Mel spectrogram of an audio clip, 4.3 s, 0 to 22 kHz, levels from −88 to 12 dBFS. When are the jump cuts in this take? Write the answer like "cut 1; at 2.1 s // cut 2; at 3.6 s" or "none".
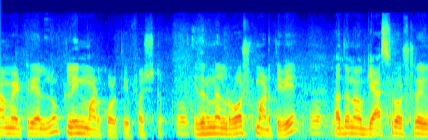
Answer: cut 1; at 1.9 s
